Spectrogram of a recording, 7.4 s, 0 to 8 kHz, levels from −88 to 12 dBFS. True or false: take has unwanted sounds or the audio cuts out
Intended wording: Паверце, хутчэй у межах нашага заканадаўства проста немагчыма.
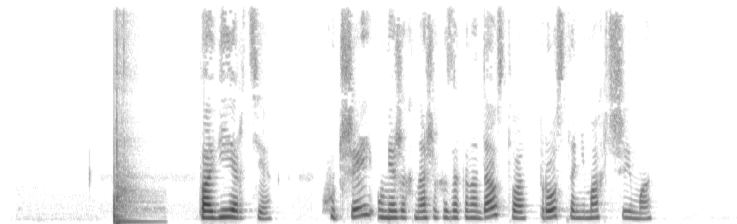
true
